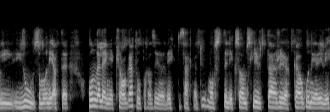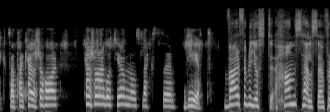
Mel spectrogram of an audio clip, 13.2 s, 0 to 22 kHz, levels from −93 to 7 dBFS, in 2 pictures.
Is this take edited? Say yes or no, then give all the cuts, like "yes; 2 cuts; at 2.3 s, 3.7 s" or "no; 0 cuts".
no; 0 cuts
